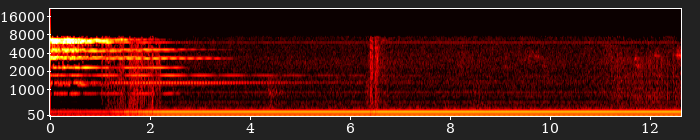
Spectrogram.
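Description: Altar bells ringing at the elevation of the chalice during the consecration, their ringing dying away over the first two or three seconds. After that only a steady low hum remains, with one faint click about six and a half seconds in.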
